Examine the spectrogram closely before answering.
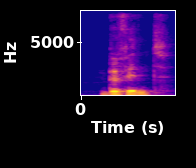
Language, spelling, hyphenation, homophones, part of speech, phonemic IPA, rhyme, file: Dutch, bevindt, be‧vindt, bevind, verb, /bəˈvɪnt/, -ɪnt, Nl-bevindt.ogg
- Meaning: inflection of bevinden: 1. second/third-person singular present indicative 2. plural imperative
